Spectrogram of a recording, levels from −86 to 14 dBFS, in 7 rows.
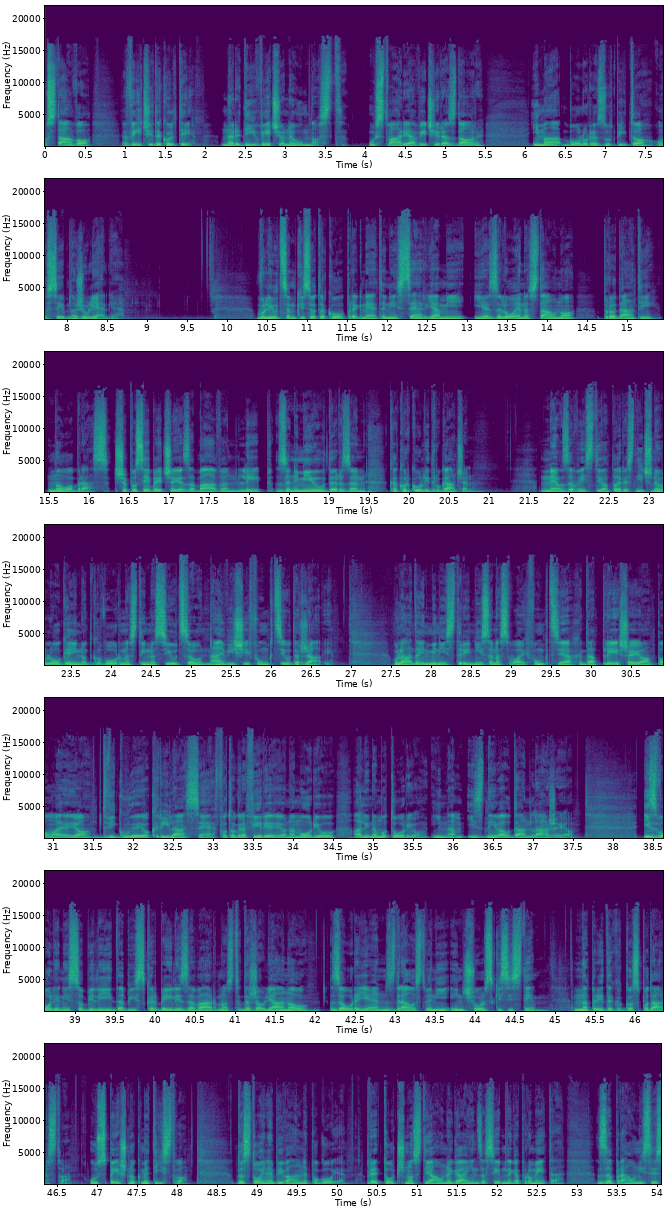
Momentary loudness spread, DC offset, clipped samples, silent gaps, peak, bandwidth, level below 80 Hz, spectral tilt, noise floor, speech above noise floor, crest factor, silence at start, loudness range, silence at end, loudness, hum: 8 LU; under 0.1%; under 0.1%; none; -4 dBFS; 17.5 kHz; -34 dBFS; -4.5 dB/octave; -64 dBFS; 45 dB; 14 dB; 0 s; 2 LU; 0 s; -20 LUFS; none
